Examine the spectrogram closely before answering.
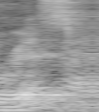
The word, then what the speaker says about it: Krisp: Crisp. Crisp. Yeah, it's spelled KRISP.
